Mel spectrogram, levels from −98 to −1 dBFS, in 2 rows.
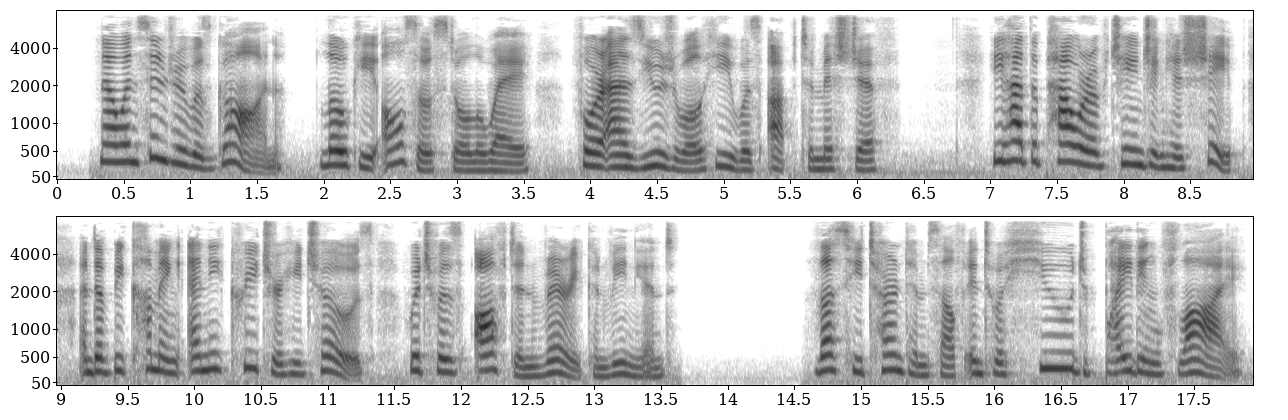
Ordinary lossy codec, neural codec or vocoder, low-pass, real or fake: AAC, 48 kbps; none; 7.2 kHz; real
